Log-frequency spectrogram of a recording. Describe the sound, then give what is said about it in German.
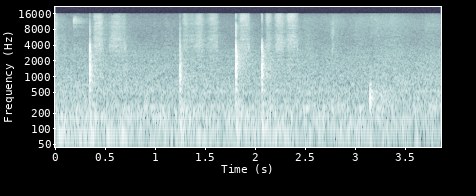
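Handwriting during a physics lecture: faint, continuous scratchy strokes broken by a few sharper ticks, with no talk over it. “Und wenn ich das jetzt ein bisschen anders schreibe,”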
